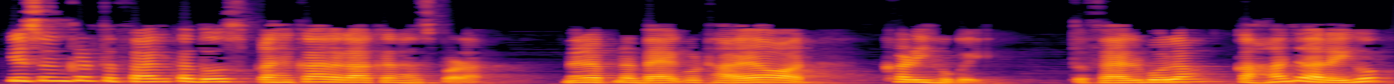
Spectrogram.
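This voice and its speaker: A woman narrating a scripted first-person story in a steady, emotive storytelling manner. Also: medium pitch, normal speed, lo-fi sound.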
